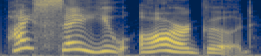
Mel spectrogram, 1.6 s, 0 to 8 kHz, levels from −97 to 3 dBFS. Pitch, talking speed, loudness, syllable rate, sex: 285 Hz, 185 wpm, -15 LUFS, 4.1 syllables/s, female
